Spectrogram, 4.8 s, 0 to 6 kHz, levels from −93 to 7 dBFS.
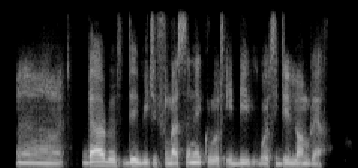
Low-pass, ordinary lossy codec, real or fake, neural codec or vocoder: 5.4 kHz; none; fake; codec, 16 kHz, 1 kbps, X-Codec, HuBERT features, trained on general audio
